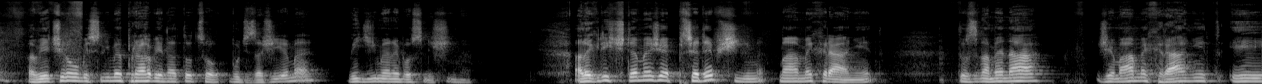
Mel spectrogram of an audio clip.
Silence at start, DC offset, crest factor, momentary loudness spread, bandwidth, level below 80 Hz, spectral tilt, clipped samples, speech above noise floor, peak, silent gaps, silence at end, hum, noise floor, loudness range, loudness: 0 s; under 0.1%; 18 dB; 11 LU; over 20 kHz; -60 dBFS; -6 dB/octave; under 0.1%; 52 dB; -2 dBFS; none; 0 s; none; -72 dBFS; 6 LU; -21 LUFS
